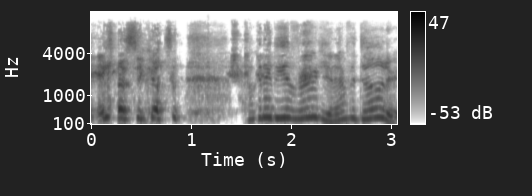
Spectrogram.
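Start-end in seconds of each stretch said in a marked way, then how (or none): 1.5-3.0 very high-pitched character voice. A podcast host discussing a favorite moment quotes Toby's line in the Toby voice. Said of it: "It's in the Toby voice".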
